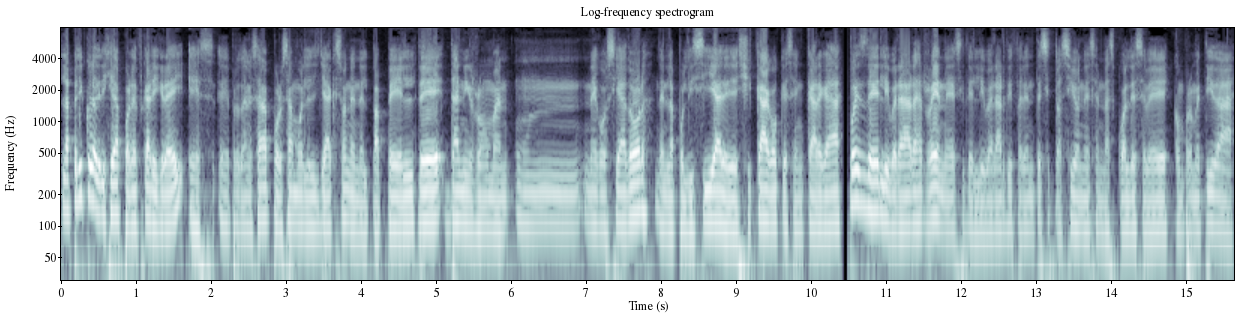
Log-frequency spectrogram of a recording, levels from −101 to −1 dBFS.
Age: 30-49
